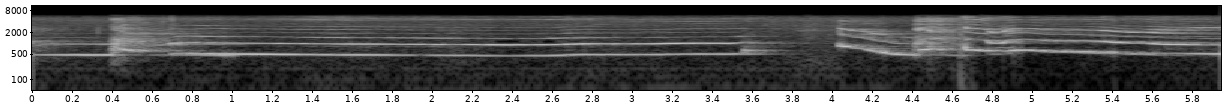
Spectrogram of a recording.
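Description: A Pembroke Welsh Corgi howls with long, steady, tonal notes that slide at the ends.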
